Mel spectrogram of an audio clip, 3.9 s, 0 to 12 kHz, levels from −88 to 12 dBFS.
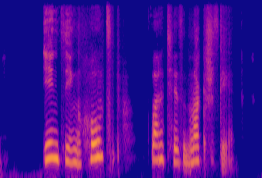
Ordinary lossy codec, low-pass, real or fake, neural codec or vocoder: Opus, 64 kbps; 10.8 kHz; fake; codec, 16 kHz in and 24 kHz out, 0.4 kbps, LongCat-Audio-Codec, four codebook decoder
